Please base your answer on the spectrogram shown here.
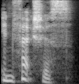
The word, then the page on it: infectious: British English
